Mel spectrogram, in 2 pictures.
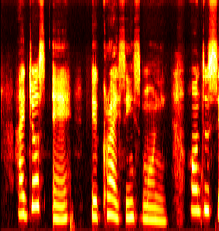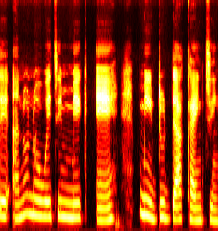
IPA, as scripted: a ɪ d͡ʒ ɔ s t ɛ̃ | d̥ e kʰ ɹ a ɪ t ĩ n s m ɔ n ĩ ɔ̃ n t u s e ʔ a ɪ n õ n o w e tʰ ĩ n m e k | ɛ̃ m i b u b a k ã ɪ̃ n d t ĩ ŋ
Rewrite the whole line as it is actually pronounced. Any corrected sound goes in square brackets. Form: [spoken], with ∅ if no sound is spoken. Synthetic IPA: a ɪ d͡ʒ ɔ s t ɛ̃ | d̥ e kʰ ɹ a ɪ [s] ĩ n s m ɔ n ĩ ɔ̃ n t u s e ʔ a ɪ n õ n o w e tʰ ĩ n m e k | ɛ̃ m i [d] u [d] a k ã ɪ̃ n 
